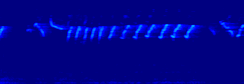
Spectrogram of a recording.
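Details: White-eye (pleci) tutoring song in the fast 'tembakan' style: after a quiet start, a whistled slur leads into a long, even run of high staccato chips, over a soft low hum.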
